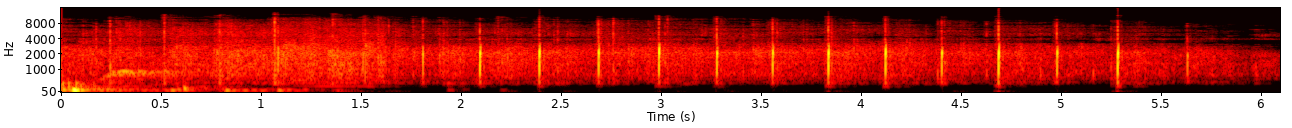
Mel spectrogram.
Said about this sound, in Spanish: Entonces, bueno, vamos a darle la palabra y vamos a recibirlo también con un fuerte aplauso, por favor.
